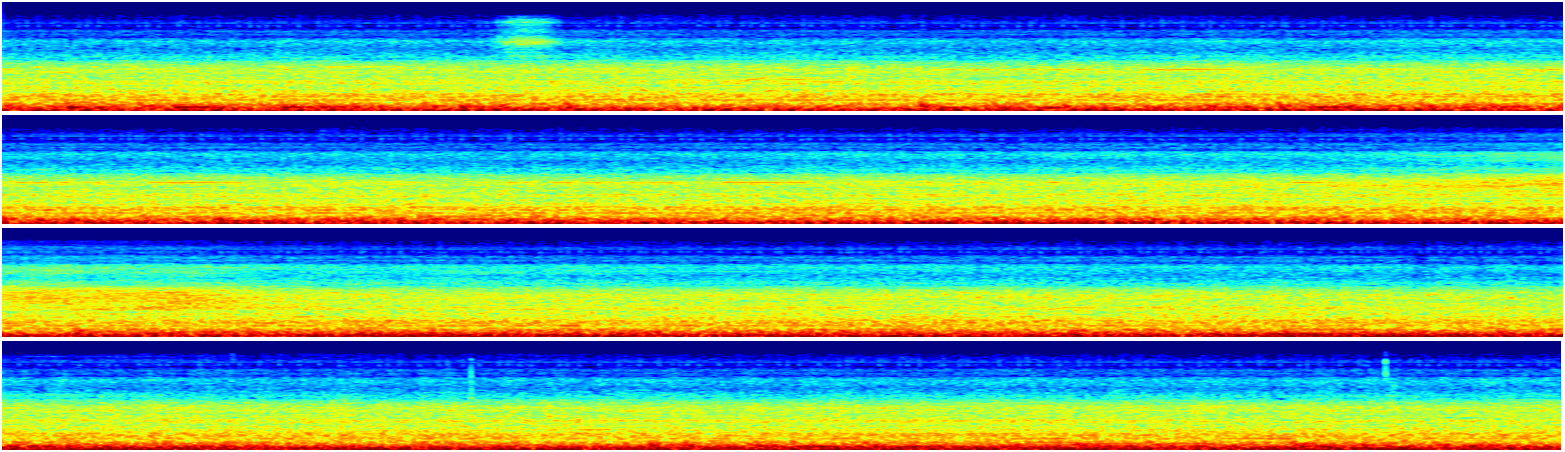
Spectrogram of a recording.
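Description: Steady low rumble of road and engine noise inside a moving car. About halfway through, a brief rushing swell rises and fades.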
